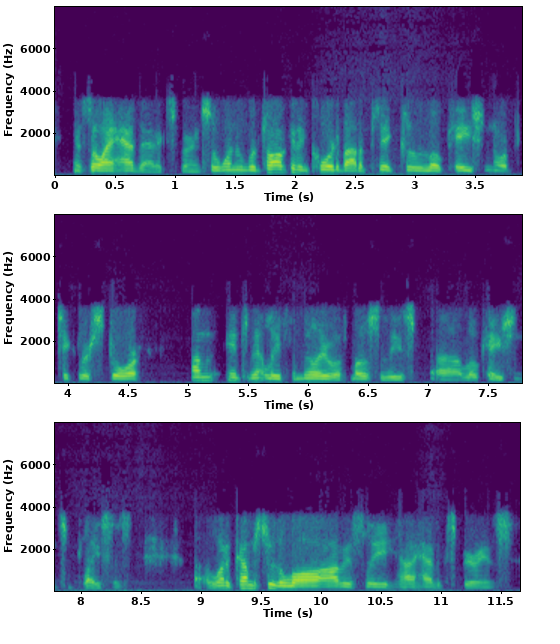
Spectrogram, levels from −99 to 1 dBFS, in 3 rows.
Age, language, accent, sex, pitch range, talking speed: 50-69, English, American, male, 115-140 Hz, 215 wpm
